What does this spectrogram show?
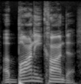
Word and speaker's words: Abanikanda: I'm looking at the pronunciation guide. Abanikanda.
